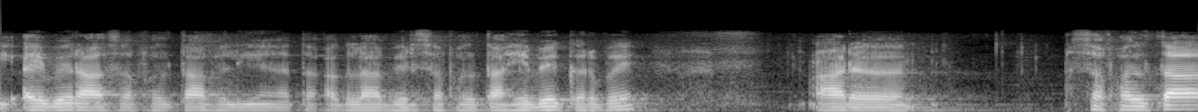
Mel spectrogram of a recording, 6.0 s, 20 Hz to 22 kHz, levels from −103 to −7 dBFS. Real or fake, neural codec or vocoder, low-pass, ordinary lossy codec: real; none; 7.2 kHz; none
